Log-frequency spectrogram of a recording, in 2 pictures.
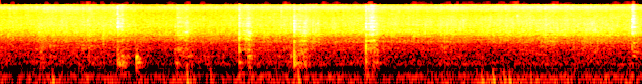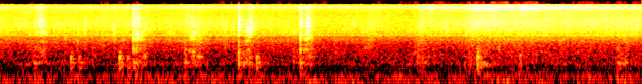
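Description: Food being stirred in a hot, sizzling pan, with steady frying hiss and repeated sharp scraping knocks of the utensil against the pan, fairly close and without talk.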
